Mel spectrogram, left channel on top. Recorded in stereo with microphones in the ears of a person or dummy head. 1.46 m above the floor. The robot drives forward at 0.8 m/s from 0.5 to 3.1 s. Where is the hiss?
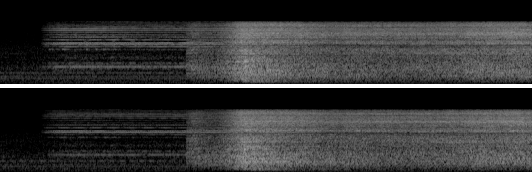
5° left (ahead or behind), 1.4 m.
